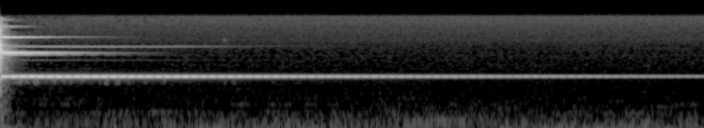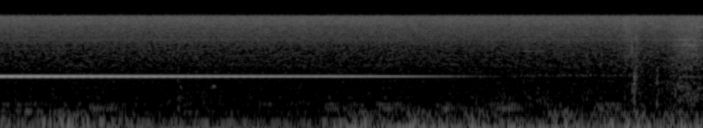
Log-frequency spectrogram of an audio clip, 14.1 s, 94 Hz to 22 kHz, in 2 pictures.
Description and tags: University of North Texas Gamelan Bwana Kumala Kantilan recording 5. Recorded in 2006.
